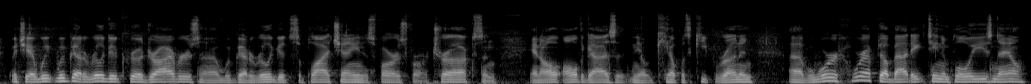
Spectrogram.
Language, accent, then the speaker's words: English; Kentucky, United States; also born or lived in Indiana; I was really raised in Kentucky. I, I, I claim, you know, Kentucky, but I was born in Indiana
